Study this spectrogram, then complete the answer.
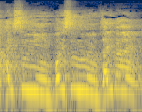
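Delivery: lightly mimicked Mymensingh dialect; a playful hint of Mymensingh speech. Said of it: "এরপর ময়মনসিংহের দিকে যাবেন".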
